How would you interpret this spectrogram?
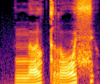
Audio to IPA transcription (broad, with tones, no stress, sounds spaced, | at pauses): n ə˩˥ l t r o˩˥ sʲ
